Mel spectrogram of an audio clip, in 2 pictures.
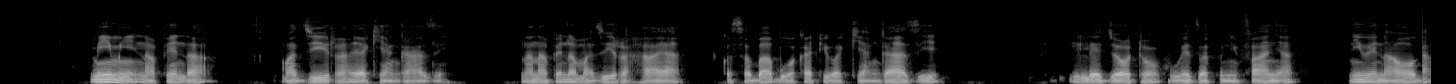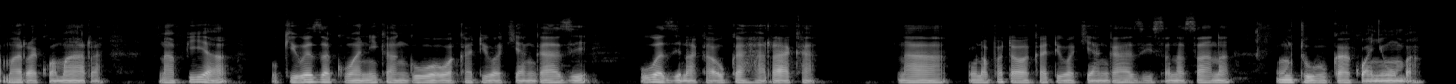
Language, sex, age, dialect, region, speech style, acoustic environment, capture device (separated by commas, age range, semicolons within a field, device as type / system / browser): Swahili, male, 18-24, Kenya - Nairobi Sheng-influenced, Kenya, happy; relaxed; focused, people talking; music; nature; construction; appliances; traffic, mobile / Linux / Chrome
